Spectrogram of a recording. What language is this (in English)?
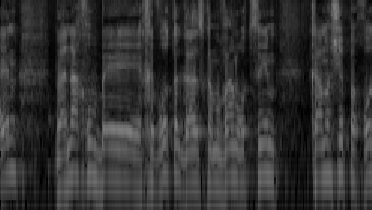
Hebrew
